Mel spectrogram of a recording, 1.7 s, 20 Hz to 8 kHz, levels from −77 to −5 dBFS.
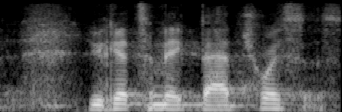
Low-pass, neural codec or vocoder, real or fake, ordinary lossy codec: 7.2 kHz; codec, 16 kHz, 4 kbps, FunCodec, trained on LibriTTS, 50 frames a second; fake; AAC, 48 kbps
